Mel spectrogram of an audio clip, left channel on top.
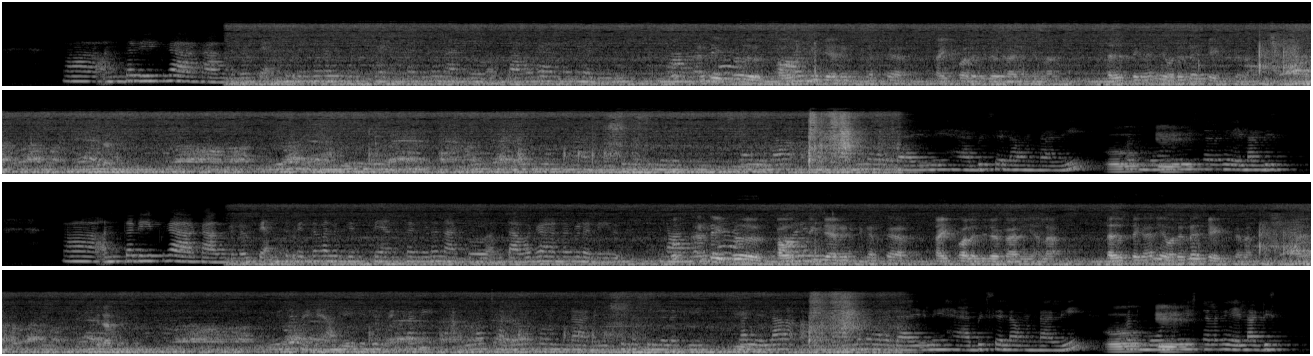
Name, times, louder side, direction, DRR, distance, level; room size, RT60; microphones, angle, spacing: voice 1, 0.0-7.4 7.7-8.6 13.9-14.3 15.7-20.1 20.4-23.9 24.3-25.8, right 1 dB, 85° right, 5 dB, 1.1 m, -35 dB
sound 1, 2.2-22.1, left 2 dB, 75° left, 0.9 m, -32 dB
voice 2, 6.7-9.1 9.3-10.6 11.0-12.5 12.9-13.6 14.0-14.3 16.5-16.6 20.4-20.6 24.1-25.0, right 3 dB, 20° right, 4 dB, 0.4 m, -31 dB
Singing, 12.4-18.8, left 2 dB, 20° left, 0.6 m, -37 dB
7.5 x 4.0 x 5.7 m, 0.76 s
head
